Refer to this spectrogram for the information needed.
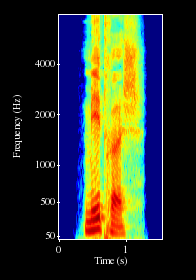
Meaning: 1. metric (relating to metric system) 2. metrical (relating to poetic meter)
- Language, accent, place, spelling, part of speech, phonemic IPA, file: German, Germany, Berlin, metrisch, adjective, /ˈmeːtʁɪʃ/, De-metrisch.ogg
